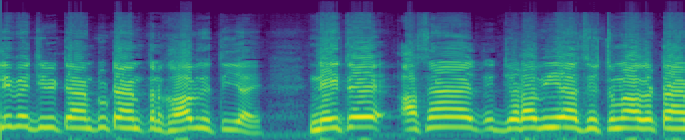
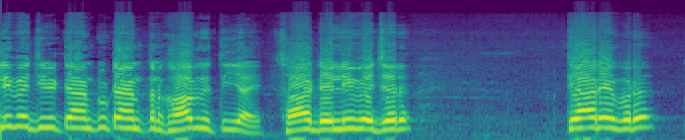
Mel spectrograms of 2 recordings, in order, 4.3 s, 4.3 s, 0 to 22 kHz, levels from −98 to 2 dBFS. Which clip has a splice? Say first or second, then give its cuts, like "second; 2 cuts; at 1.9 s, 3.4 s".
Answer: second; 1 cut; at 1.6 s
